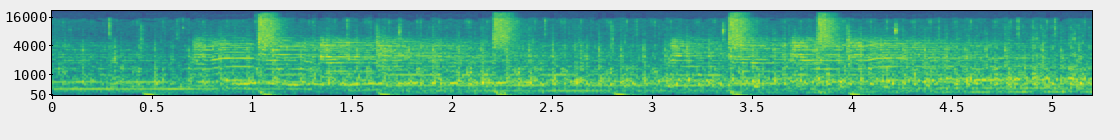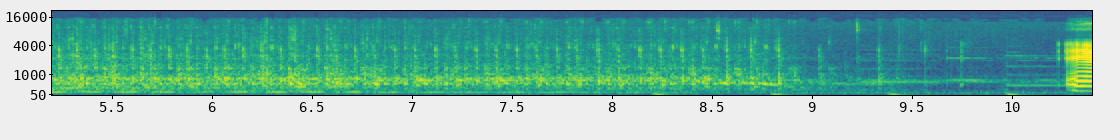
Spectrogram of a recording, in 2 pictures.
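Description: A Bernina B 770 QE Plus sewing machine runs steadily while stitching quilt squares, a fast continuous mechanical whir with regular needle clicks that lasts about nine seconds before slowing and stopping near the end.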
